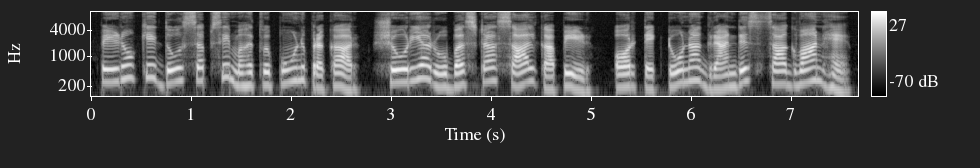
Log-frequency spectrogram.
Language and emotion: Hindi, neutral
